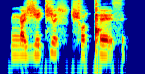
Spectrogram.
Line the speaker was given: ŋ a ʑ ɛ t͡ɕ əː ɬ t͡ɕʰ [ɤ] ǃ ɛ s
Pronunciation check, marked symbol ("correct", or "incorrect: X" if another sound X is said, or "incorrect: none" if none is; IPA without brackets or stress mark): incorrect: ɔ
